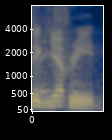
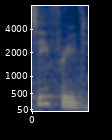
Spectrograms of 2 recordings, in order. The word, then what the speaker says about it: Seyfried: Is that how you say it last Siegfried. – Name? – Yep. Siegfried. – Siegfried? No, there's no G in it. I think it's Seyfried. Seyfried.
